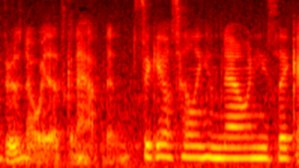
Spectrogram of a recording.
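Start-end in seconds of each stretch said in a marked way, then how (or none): 0.0-1.0 quiet. Retold or imitated. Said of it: "Zayden's like".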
